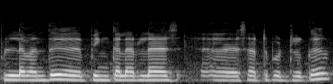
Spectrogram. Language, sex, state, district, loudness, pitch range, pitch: Tamil, female, Tamil Nadu, Kanyakumari, -14 LUFS, 195-205 Hz, 200 Hz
